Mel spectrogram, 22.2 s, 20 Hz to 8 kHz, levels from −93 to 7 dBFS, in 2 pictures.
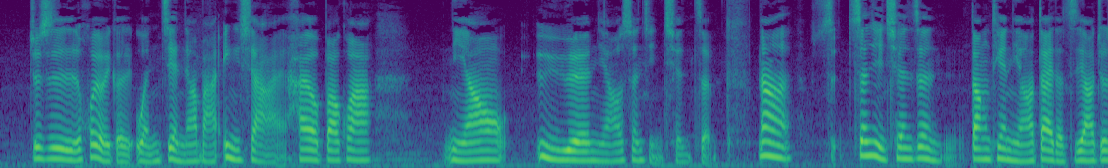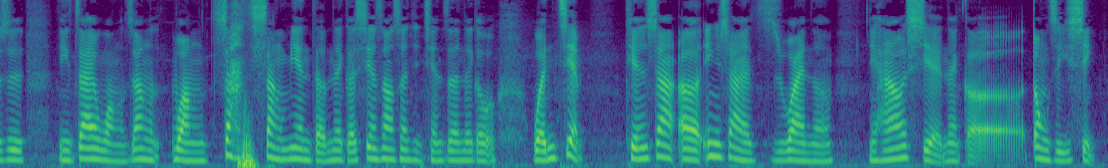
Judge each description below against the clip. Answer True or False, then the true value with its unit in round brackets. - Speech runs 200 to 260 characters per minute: True (225 characters per minute)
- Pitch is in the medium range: True (175 Hz)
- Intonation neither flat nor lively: True (3.5 semitones)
